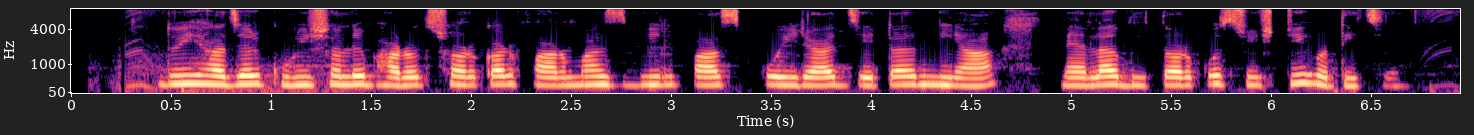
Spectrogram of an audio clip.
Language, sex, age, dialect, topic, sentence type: Bengali, female, 25-30, Western, agriculture, statement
